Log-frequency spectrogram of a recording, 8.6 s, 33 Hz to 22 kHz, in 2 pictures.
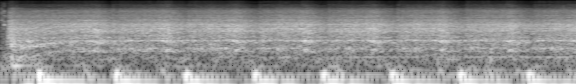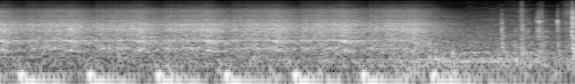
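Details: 2005 Subaru WRX STI, 110,000-mile never-opened factory EJ25, cranked on a compression gauge (cylinder 2 about 118–120 PSI); steady starter whir with even pulses about twice a second: normal cranking.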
